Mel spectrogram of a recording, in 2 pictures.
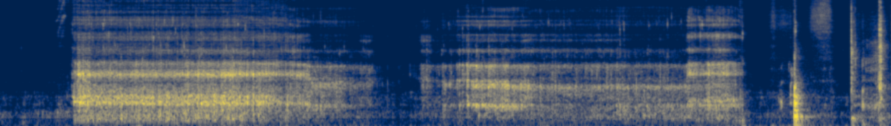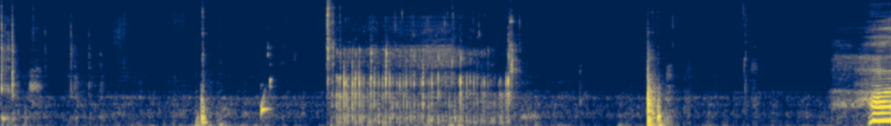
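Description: Water bubbling in a glass dab rig as someone inhales through it: two long pulls of about three seconds each, then a shorter one later, with a few clicks between.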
